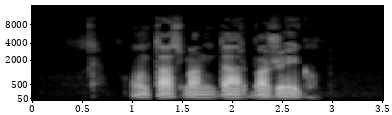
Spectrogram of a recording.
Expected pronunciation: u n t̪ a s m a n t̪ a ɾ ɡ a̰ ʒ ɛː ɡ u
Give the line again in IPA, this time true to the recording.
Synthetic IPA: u n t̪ a s m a n d̪ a ɾ b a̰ ʒ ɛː ɡ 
